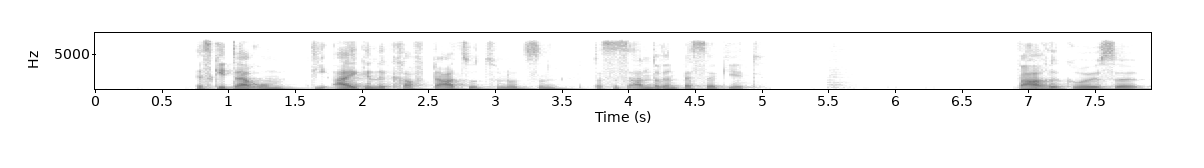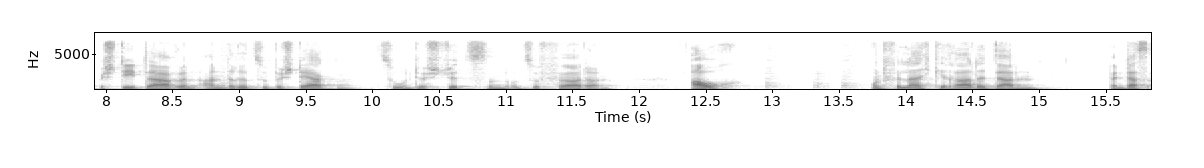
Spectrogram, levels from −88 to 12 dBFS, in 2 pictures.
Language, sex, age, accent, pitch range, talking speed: German, male, 30-49, German, 105-130 Hz, 125 wpm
